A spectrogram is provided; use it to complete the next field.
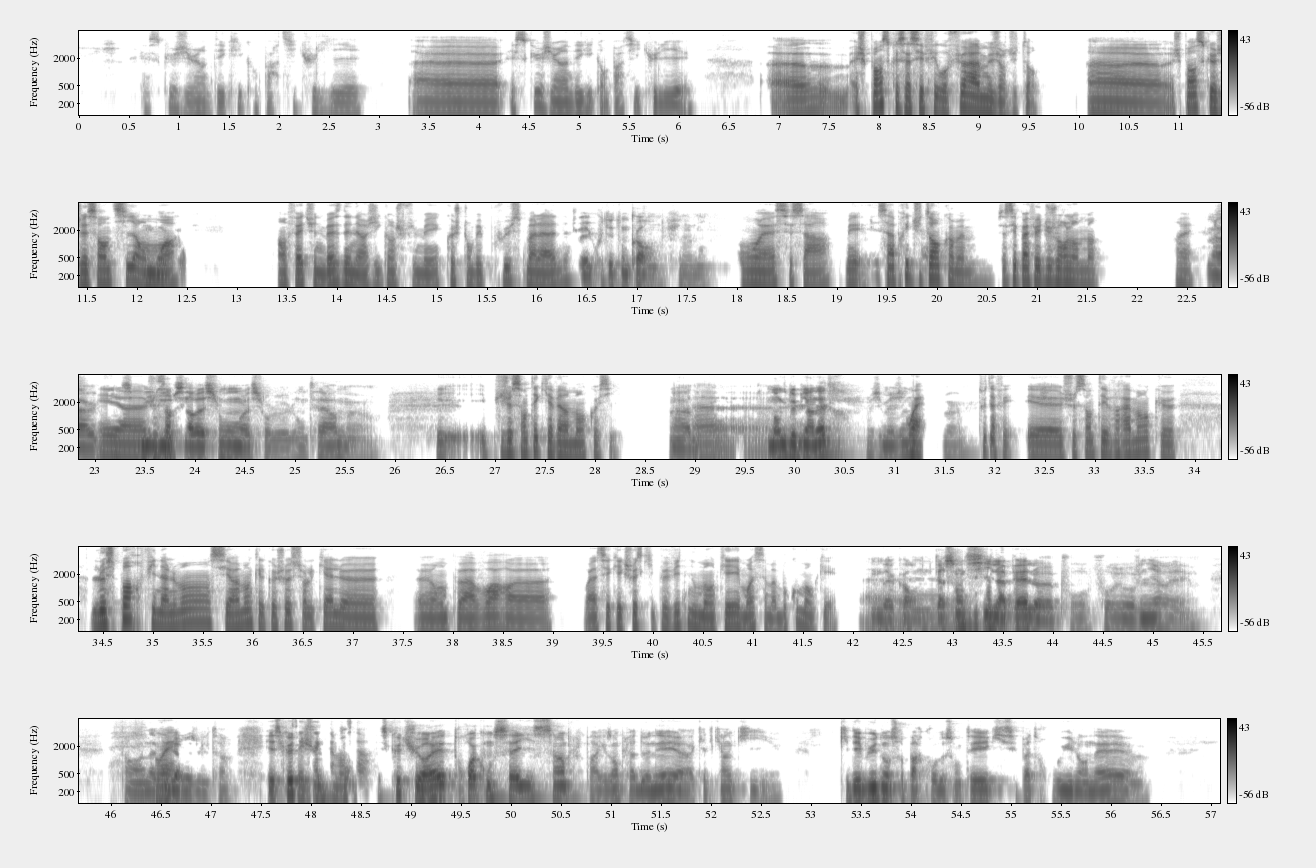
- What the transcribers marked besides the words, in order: drawn out: "Heu"; drawn out: "Heu"; drawn out: "Heu"; other background noise; drawn out: "Heu"
- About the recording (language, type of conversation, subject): French, podcast, Qu’est-ce qui te rend le plus fier ou la plus fière dans ton parcours de santé jusqu’ici ?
